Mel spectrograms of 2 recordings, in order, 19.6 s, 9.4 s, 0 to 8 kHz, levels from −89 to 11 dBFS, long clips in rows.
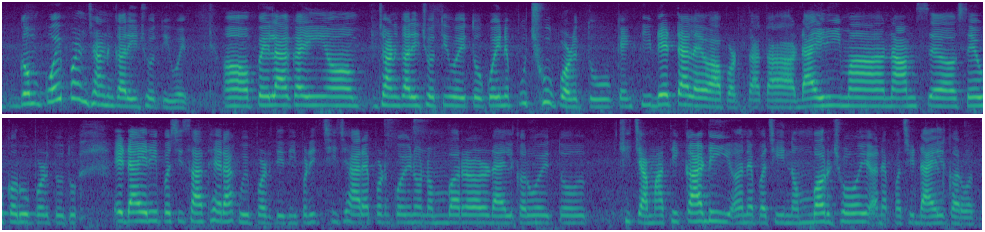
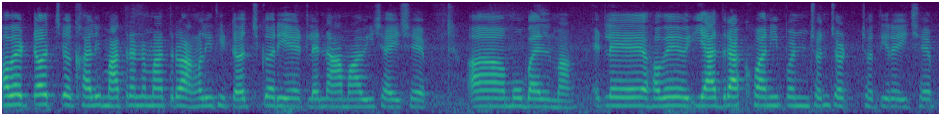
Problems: constant background noise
